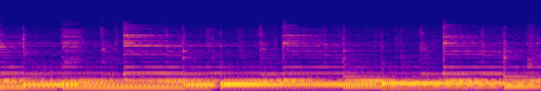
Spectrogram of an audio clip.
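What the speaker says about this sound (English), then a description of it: "So the first thing I started with on this song was this guitar loop." A looped guitar sample for a bedroom pop song, processed with effects and reverb, plays a steady repeating chord pattern that changes every second or so, up close and with no talking.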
